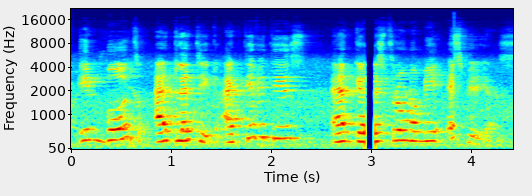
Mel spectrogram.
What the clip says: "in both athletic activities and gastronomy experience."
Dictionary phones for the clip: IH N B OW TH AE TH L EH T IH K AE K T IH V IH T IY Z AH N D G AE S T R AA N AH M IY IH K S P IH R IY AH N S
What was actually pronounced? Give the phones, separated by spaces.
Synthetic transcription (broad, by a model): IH N B OW T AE T L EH T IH K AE K T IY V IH T IY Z AH N D G AE S T R AA N AH M IY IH K S P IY R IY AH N S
